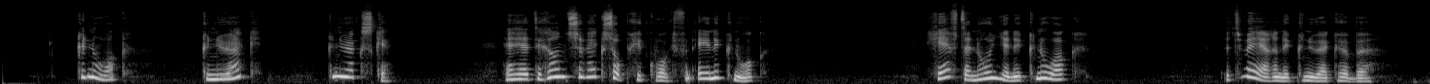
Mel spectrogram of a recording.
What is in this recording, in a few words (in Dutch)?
"knook", Limburgs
